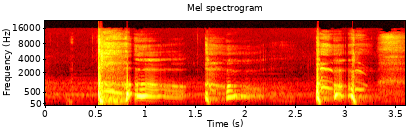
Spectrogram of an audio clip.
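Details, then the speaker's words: An adult storyteller imitates severe coughing heard from inside an airplane toilet in a horror story. Several harsh, retching coughs with throat clearing, described as nauseating: imitated cough. "So saya dah sampai ke satu row yang di mana dekat gila dengan toilet pada waktu tu. So saya dengar ada bunyi orang batuk kat dalam tu."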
